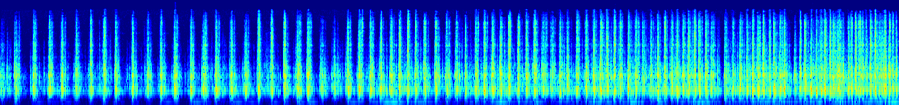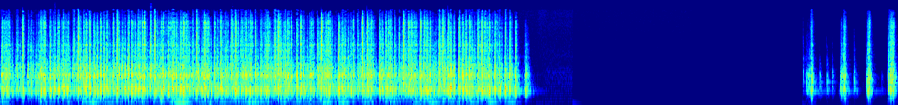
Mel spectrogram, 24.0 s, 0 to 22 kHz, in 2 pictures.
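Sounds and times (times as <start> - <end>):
clockwork toy clicking rapidly: 0.0 - 19.1.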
